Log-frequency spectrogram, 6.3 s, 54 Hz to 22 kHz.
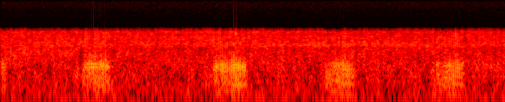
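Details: Puppy a little under 3 months old snoring: four soft, low snoring breaths about every one and a half seconds through a steady hiss from poor-quality audio.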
